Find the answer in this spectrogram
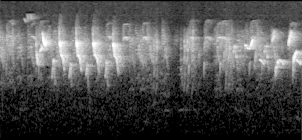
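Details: Chirping sparrows outdoors, a quick series of sharp repeated chirps, then a brief lull and more overlapping twitters.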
